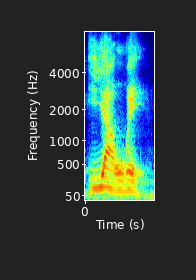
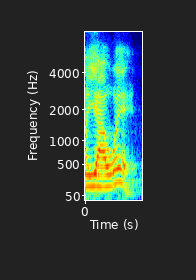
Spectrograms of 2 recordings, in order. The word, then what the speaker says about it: Yahweh: Nous parlons de El, Elohim, Adonai et Yahweh.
